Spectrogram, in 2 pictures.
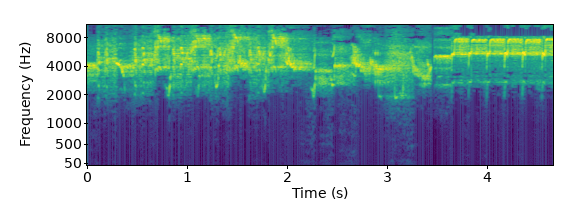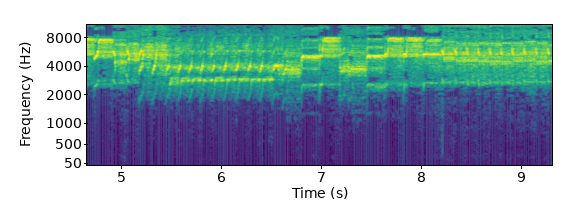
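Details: Long-tailed shrike (Lanius schach) in a fighting-style song, pressing with prominent, sustained phrases: a loud, continuous run of shrill, scratchy phrases and mimicked chirps, with rapid trills and high whistles packed densely together without pause.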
